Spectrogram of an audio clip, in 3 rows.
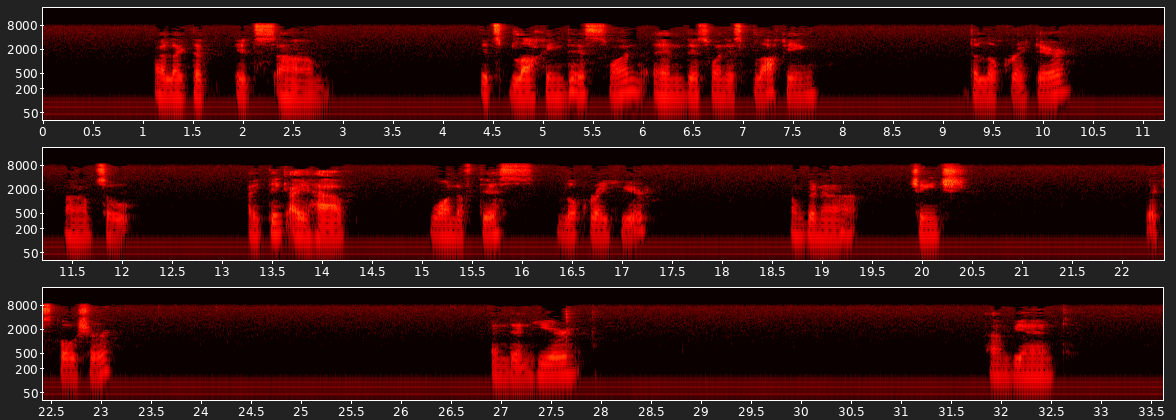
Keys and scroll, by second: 27.4 typing.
